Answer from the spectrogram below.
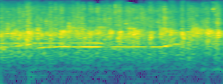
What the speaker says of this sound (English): can we have a huge round of applause for all the staff here at the stands?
